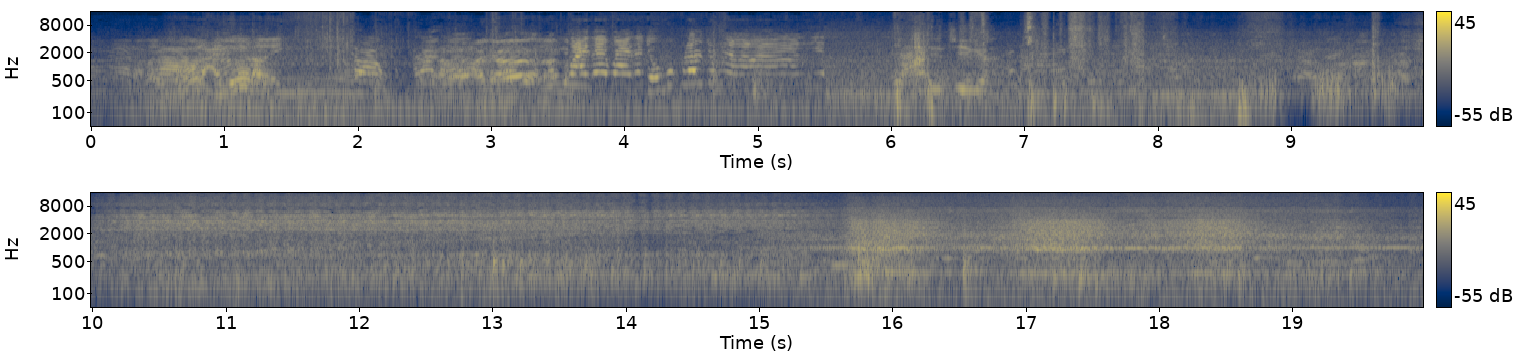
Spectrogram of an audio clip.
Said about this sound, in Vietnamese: Cảng cá những ngày này cũng trở nên huyên náo bởi rất nhiều âm thanh.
